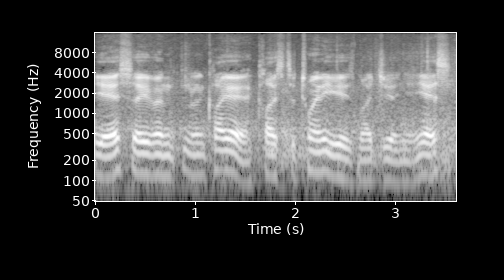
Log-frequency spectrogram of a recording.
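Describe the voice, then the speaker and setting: The speech comes at a fairly slow pace with ordinary pitch variation. Background noise is noticeable. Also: man. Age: 60s. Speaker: masters speed skater. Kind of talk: casual interview.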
